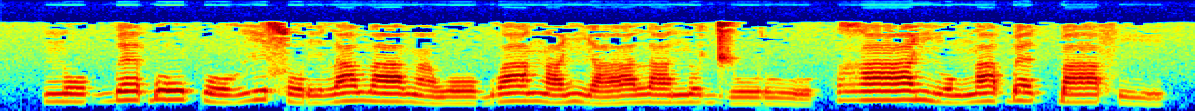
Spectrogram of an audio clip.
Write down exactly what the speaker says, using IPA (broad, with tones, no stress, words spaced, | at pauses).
noː˨ɡ͡bɛ˦ ɓoː˦poː˨ ɣi˦so˨ɾi˨la˦ βaː˦βã˨woː˨ ɡʷaː˦ŋa˨˦ ɲaː˨˦la˦nʊ˦ d͡ʒuː˨ɾu˨ | ɣaː˦ ɲo˨ ŋa˦ɓɛ˦ k͡paː˦fi˨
